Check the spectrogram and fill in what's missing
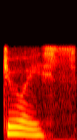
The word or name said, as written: Joyce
